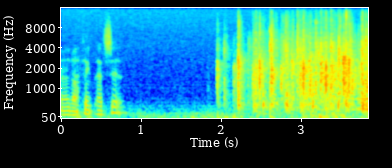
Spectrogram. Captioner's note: applause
